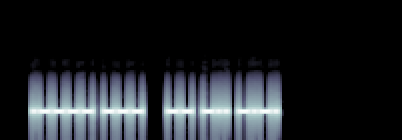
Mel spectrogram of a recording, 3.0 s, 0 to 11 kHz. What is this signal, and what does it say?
Morse code, heard as a keyed tone, about 46 wpm, 700 Hz. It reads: 1O MDC
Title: Winter Field Day Exchanges 45wpm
